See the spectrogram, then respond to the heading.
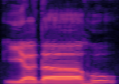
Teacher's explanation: وقف کی حالت میں تھوڑی ہا ظاہر کر کے پڑھیں، منہ سے ہوا نکالیں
